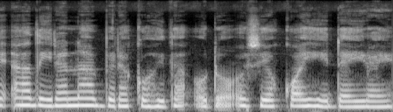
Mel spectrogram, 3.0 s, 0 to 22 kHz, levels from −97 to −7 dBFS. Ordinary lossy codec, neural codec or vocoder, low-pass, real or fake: none; none; none; real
